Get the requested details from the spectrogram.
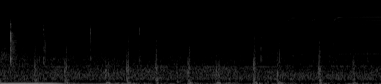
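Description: Footsteps run on a hard surface.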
